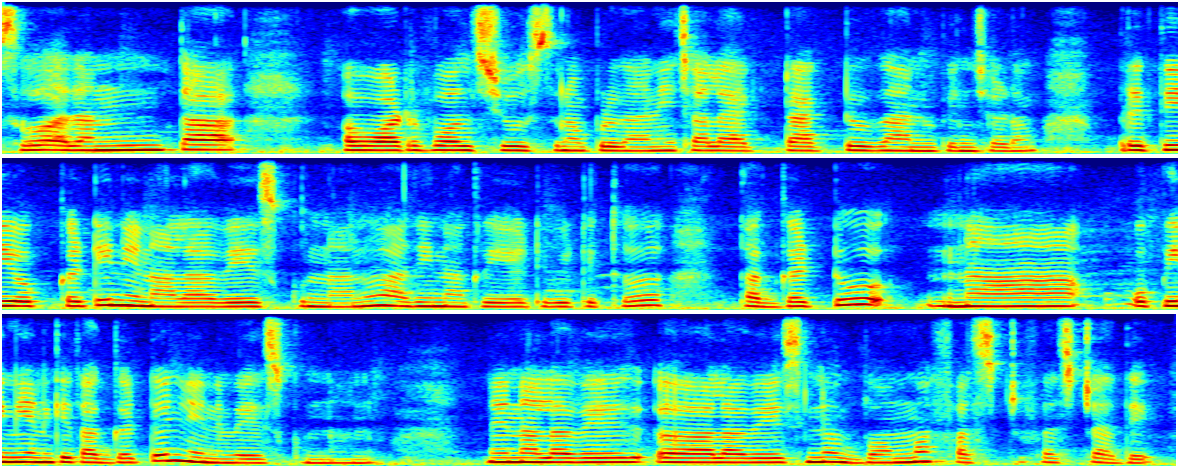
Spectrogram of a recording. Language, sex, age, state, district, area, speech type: Telugu, female, 18-30, Andhra Pradesh, Palnadu, urban, spontaneous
